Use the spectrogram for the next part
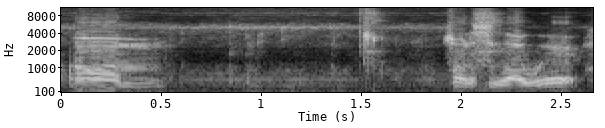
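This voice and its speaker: A man hosting a conversational radio interview, wordy and halting as he searches for the way to put his questions. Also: on the low side, noisy background. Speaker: radio show host, interviewer.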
